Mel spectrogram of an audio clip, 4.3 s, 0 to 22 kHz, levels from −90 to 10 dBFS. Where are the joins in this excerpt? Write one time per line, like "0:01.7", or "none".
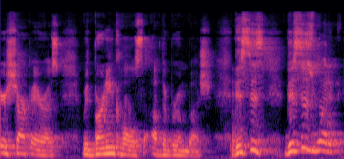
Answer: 0:02.9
